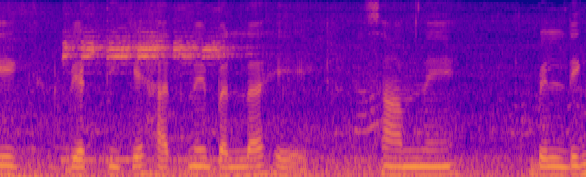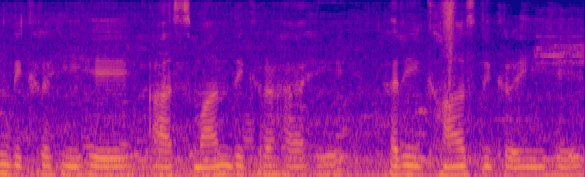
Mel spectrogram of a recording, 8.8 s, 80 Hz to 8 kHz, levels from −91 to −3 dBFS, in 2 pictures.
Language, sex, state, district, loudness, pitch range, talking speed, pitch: Hindi, female, Maharashtra, Nagpur, -33 LUFS, 130-140 Hz, 145 wpm, 135 Hz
